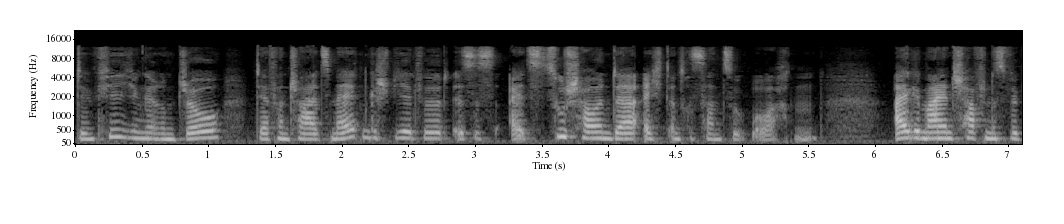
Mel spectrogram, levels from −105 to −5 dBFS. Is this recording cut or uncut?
uncut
